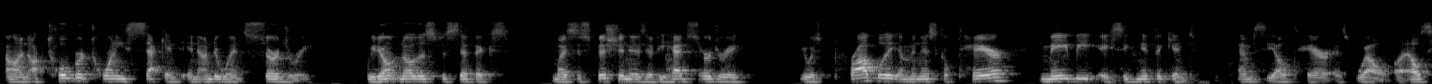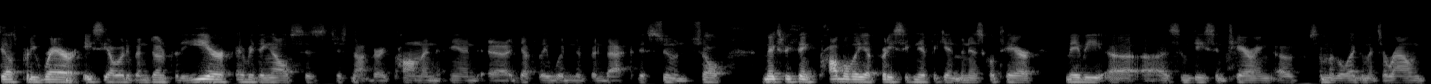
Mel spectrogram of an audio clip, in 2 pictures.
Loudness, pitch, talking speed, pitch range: -27 LUFS, 115 Hz, 175 wpm, 105-125 Hz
